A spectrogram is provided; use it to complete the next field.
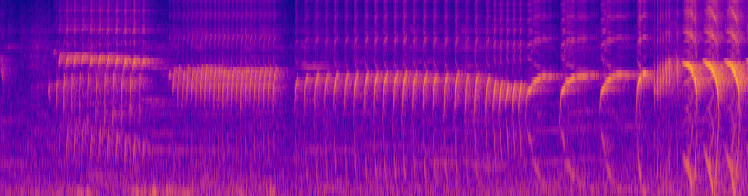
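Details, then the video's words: Male canary with gacor ngerol nembak song for tutoring young canaries: a high buzzy phrase, a lower dense roll and a long steady trill, ending in fast falling whistles and piercing high notes. "Suara Kicau Kenari Jantan Gacor Ngerol Nembak Cocok Dijadikan Masteran Kenari Muda"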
